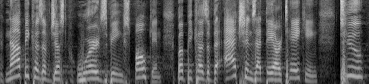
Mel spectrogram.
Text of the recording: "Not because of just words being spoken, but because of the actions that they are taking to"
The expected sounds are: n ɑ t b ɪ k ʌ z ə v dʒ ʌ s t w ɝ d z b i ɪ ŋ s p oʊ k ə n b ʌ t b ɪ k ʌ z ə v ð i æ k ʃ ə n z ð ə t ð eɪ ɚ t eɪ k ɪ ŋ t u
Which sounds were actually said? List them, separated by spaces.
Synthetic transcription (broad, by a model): n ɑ t b ɪ k ʌ z ə v dʒ ʌ s t w ɝ d z b i ɪ ŋ s p oʊ k ə n b ʌ t b ɪ k ʌ z ə v ð i æ k ʃ ə n z ð ə t ð eɪ ɚ t eɪ k ɪ ŋ t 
